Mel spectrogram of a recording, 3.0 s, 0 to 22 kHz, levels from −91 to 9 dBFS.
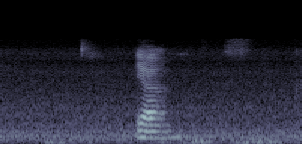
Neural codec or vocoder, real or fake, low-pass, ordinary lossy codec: none; real; 7.2 kHz; none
